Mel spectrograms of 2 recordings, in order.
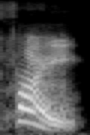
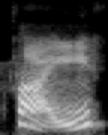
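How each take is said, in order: First: The word ends without any v sound. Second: The word ends with a clear v sound.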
